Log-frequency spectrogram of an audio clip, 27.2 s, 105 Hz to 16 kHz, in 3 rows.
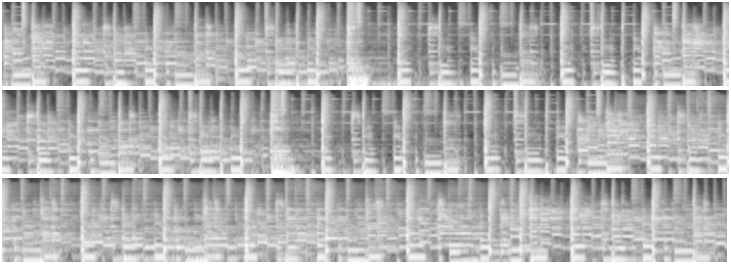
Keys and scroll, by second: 11.4 w, 14.1-15.1 typing, 17.5-18.7 typing.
